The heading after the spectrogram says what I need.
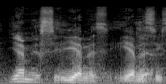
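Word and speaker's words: Yemassee: and so forth, you moved back down to Yemasi. Yeah. Am I pronouncing that right? Yemasi, South Carolina.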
